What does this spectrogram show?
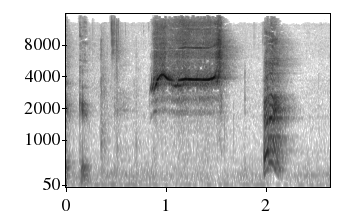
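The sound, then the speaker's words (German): A person gives one steady, fairly loud whistle lasting under a second to get attention, followed by a short, sharp burst of sound, with quiet background otherwise. “Okay, ohne zu pfeifen, das Hey habe ich letztes Mal auch gebraucht.”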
